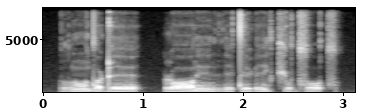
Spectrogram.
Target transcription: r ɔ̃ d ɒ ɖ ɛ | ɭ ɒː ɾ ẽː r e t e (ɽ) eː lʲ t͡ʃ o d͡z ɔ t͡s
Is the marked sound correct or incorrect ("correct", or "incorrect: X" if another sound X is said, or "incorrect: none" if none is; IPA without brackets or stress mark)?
correct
